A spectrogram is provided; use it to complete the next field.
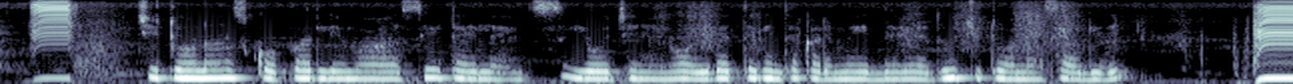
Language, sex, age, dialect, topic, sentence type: Kannada, female, 18-24, Mysore Kannada, agriculture, statement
